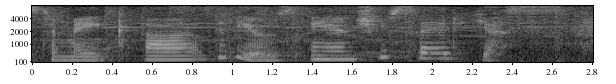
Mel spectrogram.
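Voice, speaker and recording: Here is a woman with a Southern US accent. Her tone is bright and sharp. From US South. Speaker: YouTuber. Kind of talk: casual vlog chat. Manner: casual with fillers.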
